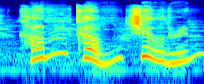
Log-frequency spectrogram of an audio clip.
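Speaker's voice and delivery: very high falsetto voice, floating upward. Praising Billy Bletcher's voice acting, quote the character in a Lawyer Goodwell falsetto. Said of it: "his falsetto".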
